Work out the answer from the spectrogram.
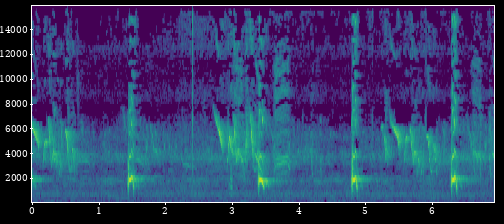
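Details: Grey francolin heard in a house giving strong, abrupt call notes about every one and a half seconds, four in total, while small birds chirp softly at higher pitch in the background.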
